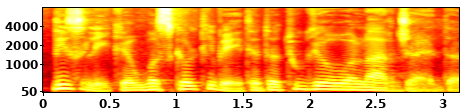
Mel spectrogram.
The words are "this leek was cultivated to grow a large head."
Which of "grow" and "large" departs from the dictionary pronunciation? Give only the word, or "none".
grow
